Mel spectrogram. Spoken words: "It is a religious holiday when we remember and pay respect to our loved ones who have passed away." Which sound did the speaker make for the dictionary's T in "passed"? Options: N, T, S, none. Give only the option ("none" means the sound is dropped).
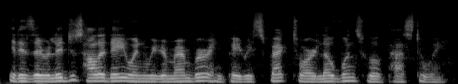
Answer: T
